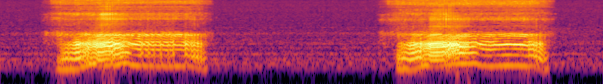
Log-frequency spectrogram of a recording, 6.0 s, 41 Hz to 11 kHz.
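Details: Adult man snoring in sleep after about 36 hours without sleep: two loud, rattling snores with quiet pauses between, slow sleep-breathing rhythm.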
